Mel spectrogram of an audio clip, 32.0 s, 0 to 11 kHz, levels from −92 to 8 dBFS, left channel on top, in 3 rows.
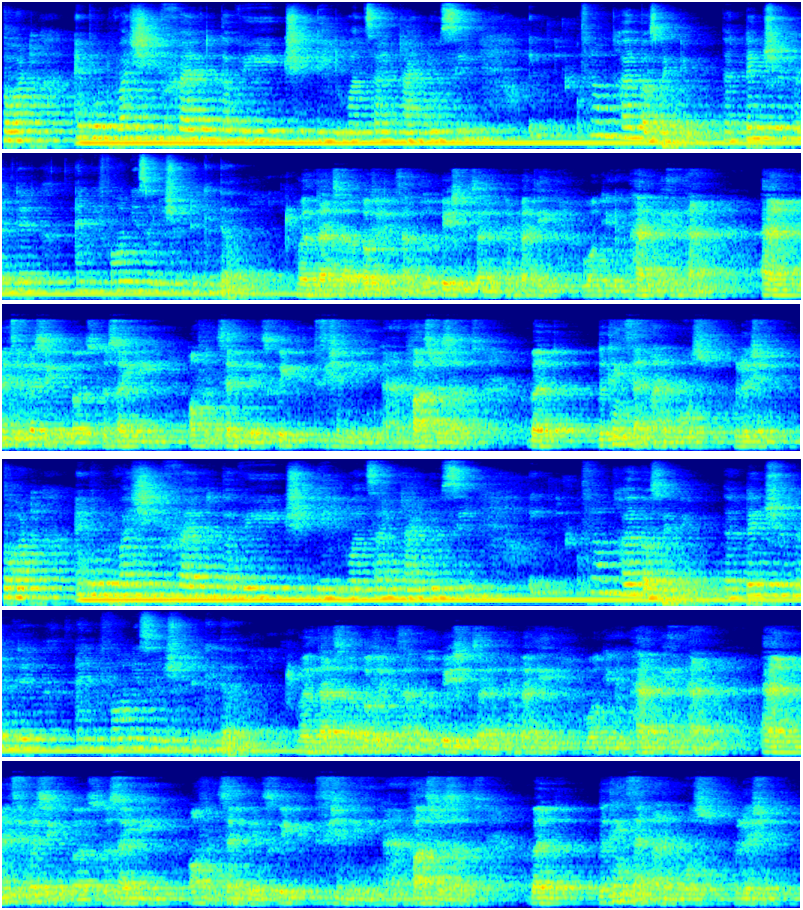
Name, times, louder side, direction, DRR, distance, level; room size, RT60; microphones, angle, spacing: voice 1, 0.0-7.1 7.6-9.1 9.5-11.3 11.6-13.8, equal, 50° left, -4 dB, 1.1 m, -28 dB
sound 1, 1.0-16.6, equal, 70° left, 0.5 m, -30 dB
voice 2, 14.5-20.4 20.7-25.1 25.4-28.0 28.3-28.5 29.2-30.7 31.0-31.5, left 1 dB, 85° left, -7 dB, 0.8 m, -29 dB
4.7 x 4.6 x 5.4 m, 2.7 s
head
